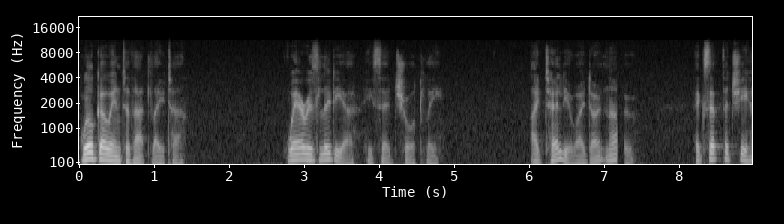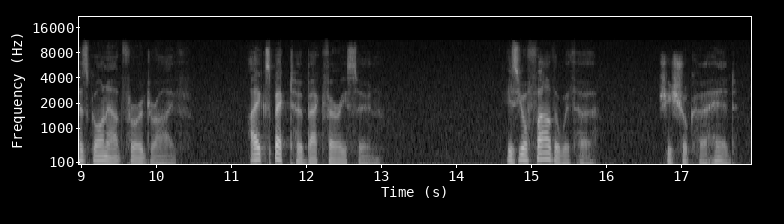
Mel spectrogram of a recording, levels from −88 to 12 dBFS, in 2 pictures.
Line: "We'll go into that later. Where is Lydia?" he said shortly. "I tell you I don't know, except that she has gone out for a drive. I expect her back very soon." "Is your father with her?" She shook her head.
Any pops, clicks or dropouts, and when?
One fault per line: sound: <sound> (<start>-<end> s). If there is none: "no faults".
sound: dropout (7.2-7.3 s)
